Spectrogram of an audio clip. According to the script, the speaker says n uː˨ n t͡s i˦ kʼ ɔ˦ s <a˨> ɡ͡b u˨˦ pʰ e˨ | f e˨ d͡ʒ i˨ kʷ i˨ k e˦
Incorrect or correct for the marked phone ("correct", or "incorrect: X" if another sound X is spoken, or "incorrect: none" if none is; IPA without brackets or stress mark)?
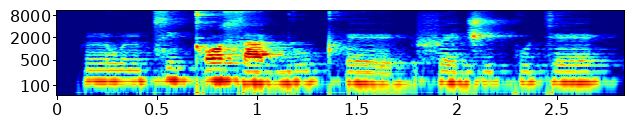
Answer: correct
